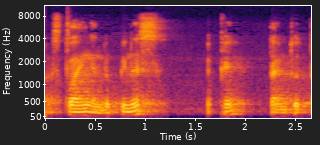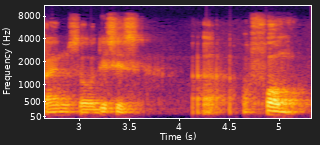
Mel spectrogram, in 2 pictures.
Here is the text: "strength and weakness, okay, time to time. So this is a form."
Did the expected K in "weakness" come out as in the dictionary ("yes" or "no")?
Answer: no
